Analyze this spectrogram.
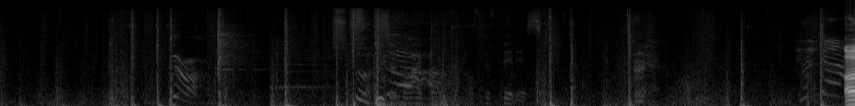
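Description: Punches and kicks thud in quick bursts.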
